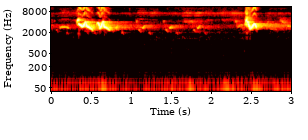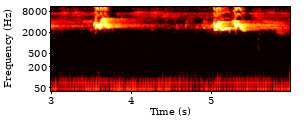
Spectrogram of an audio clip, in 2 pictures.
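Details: Red-eyed Vireo, a summer resident at a preserve in Cedar Hill, Texas, singing short, high, slurred phrases, each a quick burst, spaced about one to one and a half seconds apart, with no other sounds.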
